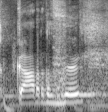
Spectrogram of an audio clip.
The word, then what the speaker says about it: garður: So, like, guard becomes garður. Garður, like a garden.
